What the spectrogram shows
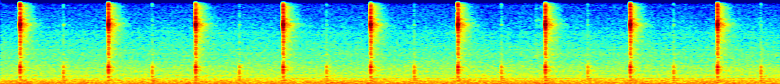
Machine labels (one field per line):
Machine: valve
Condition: normal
